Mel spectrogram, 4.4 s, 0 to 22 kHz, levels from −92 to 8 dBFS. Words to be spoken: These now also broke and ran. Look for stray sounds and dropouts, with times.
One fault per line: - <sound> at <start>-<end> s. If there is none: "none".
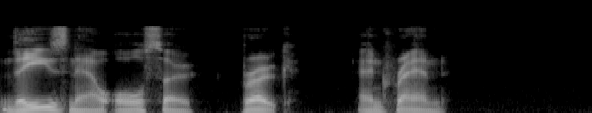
none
